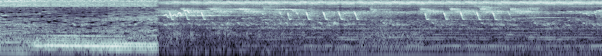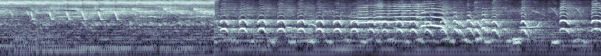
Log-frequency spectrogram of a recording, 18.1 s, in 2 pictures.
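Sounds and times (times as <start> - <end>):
high-pitched drone: 0.0 - 12.4
bird calling: 0.0 - 18.0.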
